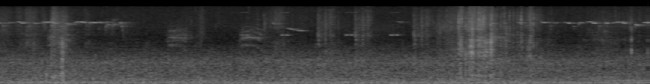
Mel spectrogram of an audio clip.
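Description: Outdoor ambience: a steady low background hiss with faint, short, high bird chirps, and a couple of brief rustles, the loudest a little after six seconds in.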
